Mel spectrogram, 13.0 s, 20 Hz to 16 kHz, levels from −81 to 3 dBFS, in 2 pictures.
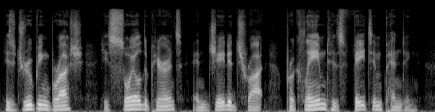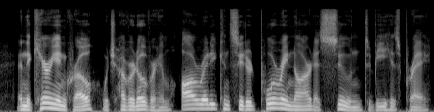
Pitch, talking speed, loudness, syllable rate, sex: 115 Hz, 145 wpm, -19 LUFS, 4.4 syllables/s, male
